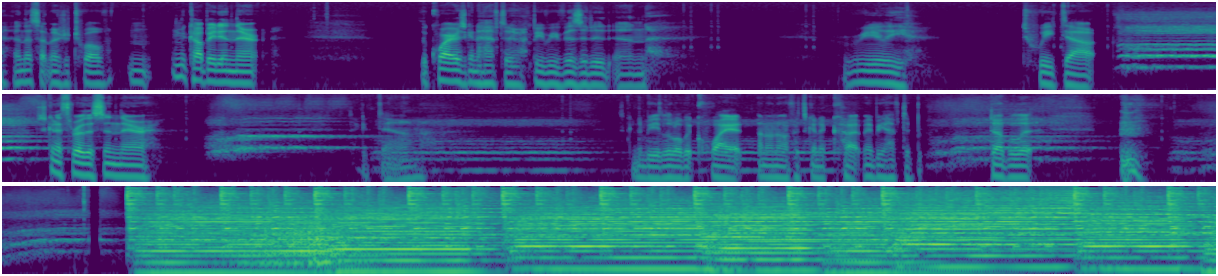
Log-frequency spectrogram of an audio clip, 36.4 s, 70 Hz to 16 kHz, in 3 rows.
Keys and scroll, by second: 3.2 super+c, 9.1 super+v, 15.8 alt+shift+Down, 25.2 space.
